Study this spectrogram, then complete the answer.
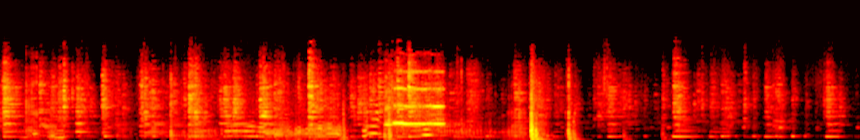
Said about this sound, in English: And the view is Hills Are Alive magic, except we're not in Austria. We're in Germany. So snow-capped mountains, cows with bells, meadow flowers.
